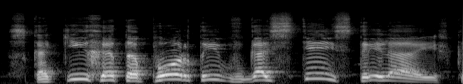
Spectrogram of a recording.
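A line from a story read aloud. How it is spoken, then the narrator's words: Shout. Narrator (Russian): крикнул дядя Сандро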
